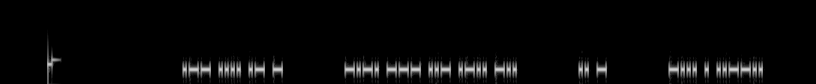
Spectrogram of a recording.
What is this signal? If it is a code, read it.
Morse code, heard as a keyed tone, about 40 wpm, 700 Hz. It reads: WHAT COULD IT BE?
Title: 3x Word-Spacing - Sentences from Top 100 Words - 40wpm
